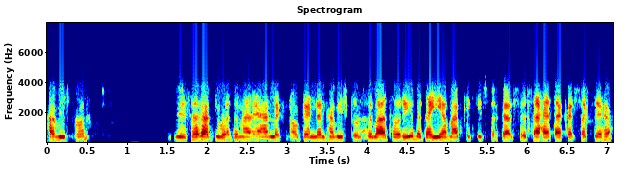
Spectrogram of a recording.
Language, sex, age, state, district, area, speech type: Hindi, male, 18-30, Uttar Pradesh, Sonbhadra, rural, conversation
